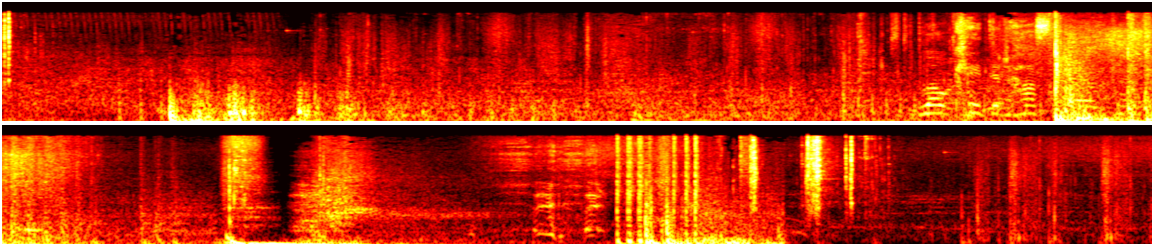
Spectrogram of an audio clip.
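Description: An automatic rifle fires.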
